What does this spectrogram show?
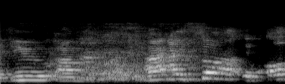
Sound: laugh

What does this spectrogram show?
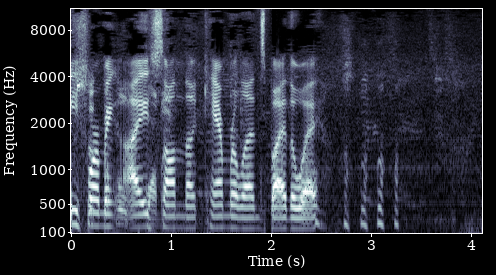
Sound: laughs

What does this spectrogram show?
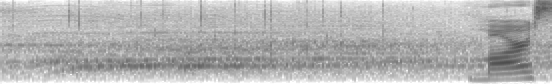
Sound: graduates cheer

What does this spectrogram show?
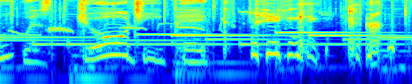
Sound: giggles

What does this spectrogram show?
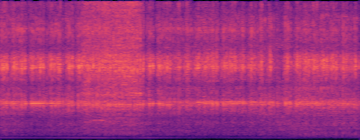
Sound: whirring machine noises

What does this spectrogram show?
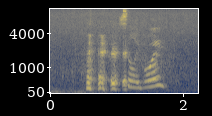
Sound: laughs

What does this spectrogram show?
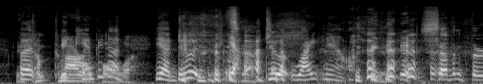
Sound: laughing

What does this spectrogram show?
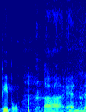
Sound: audience laughs

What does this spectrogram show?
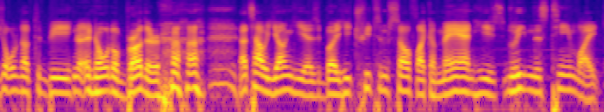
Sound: laugh

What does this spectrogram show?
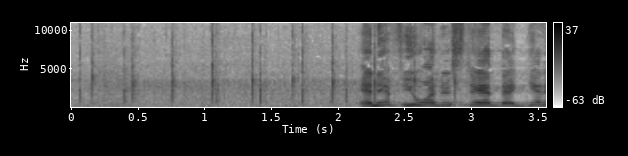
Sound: applause

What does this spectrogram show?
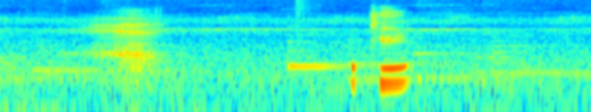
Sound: exhales

